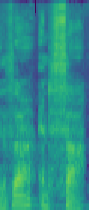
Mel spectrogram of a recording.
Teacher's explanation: Instead of stopping the airflow for a moment, we're only squeezing it, so at least some air is scraping through a narrow opening the whole time, which is why the name of this type of articulation is related to the word friction. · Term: fricative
